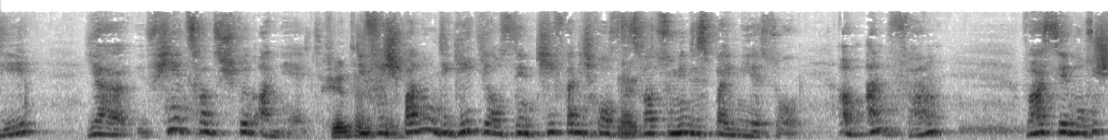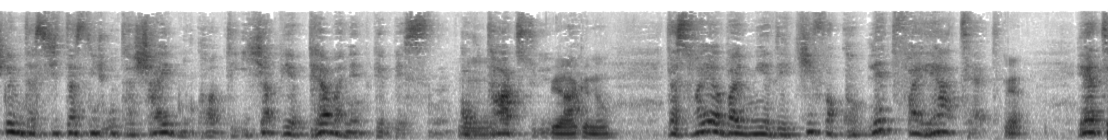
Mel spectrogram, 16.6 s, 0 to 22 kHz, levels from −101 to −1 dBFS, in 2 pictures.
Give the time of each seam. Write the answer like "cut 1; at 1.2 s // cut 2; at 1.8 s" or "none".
cut 1; at 8.2 s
